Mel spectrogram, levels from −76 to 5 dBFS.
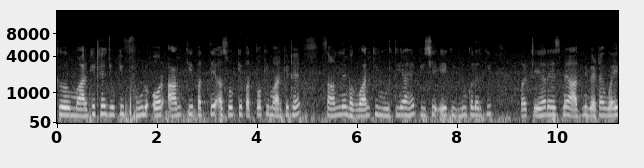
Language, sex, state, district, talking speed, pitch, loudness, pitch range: Hindi, female, Chhattisgarh, Jashpur, 175 wpm, 205 Hz, -17 LUFS, 185-215 Hz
